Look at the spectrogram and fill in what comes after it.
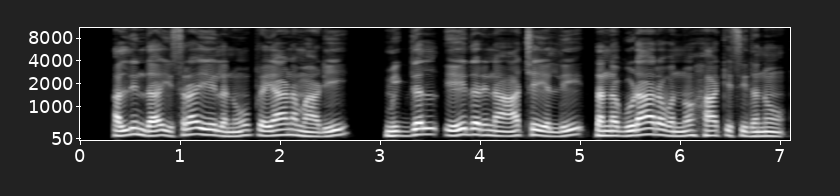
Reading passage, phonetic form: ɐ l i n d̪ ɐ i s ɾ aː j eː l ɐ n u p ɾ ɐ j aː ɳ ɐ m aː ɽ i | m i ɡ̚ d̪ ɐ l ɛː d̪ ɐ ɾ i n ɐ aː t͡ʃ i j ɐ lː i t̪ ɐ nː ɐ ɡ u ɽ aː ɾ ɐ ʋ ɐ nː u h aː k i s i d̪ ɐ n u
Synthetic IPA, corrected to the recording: ɐ lː i n d̪ ɐ i s ɾ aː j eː l ɐ n u p ɾ ɐ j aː ɳ ɐ m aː ɽ i | m i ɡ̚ d̪ ɐ l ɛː d̪ ɐ ɾ i n ɐ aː t͡ʃ ɛ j ɐ lː i t̪ ɐ nː ɐ ɡ u ɽ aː ɾ ɐ ʋ ɐ nː u h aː k i s i d̪ ɐ n u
